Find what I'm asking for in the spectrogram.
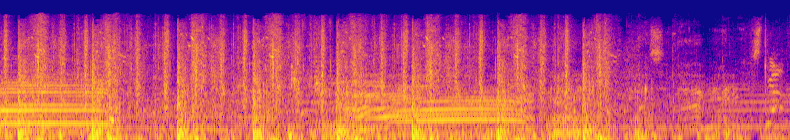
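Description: Several cows, among them Hereford and Angus cattle in the video game Red Dead Online, low drawn-out moos overlapping one after another, loud and close, with hoof clatter and other game noise underneath.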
